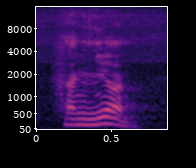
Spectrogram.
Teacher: the K is becoming eng in front of a nasal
